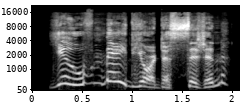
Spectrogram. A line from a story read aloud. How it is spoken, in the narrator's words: snarled Jostel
